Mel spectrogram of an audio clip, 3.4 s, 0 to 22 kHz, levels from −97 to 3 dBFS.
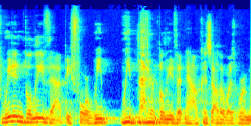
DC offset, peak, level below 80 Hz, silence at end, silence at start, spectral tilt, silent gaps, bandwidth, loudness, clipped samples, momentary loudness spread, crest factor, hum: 0.7%; -4 dBFS; -44 dBFS; 0 s; 0 s; -6 dB/octave; none; 18 kHz; -18 LUFS; under 0.1%; 4 LU; 12 dB; none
